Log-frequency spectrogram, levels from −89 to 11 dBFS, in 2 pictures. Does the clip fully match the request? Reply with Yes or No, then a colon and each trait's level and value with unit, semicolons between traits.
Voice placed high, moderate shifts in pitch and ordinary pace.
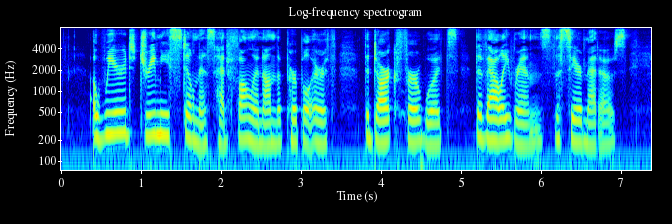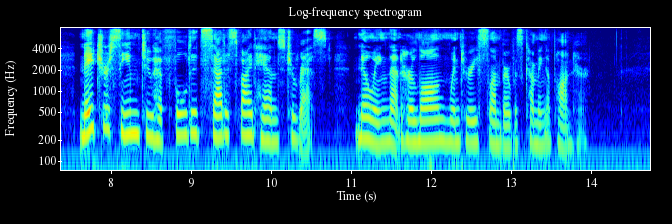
Yes: high, 195 Hz; average, 4.0 semitones; average, 160 wpm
